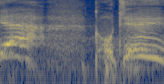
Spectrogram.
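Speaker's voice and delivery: restrained, high-pitched cheering whisper shout. Retelling celebrating a team win while kids sleep: whisper shouting. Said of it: "I gotta whisper shout".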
